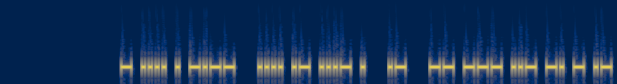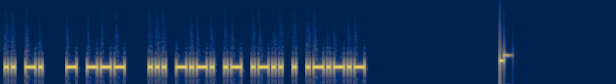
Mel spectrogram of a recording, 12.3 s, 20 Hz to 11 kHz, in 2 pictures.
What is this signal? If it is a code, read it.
Morse code, heard as a keyed tone, about 36 wpm, 700 Hz. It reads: THEY HAVE A MOUNTAIN TO SCALE.
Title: Sentences from Top 1000 Words - Review Part 5 - 35wpm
